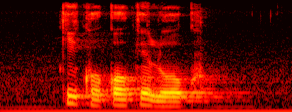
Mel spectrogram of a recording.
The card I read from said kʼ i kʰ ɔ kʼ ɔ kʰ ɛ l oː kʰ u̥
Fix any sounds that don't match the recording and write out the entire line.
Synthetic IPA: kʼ i kʰ ɔ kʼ ɔ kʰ ɛ l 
